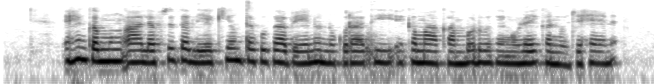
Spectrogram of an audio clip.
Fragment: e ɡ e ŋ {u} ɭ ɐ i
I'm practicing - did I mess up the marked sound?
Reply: no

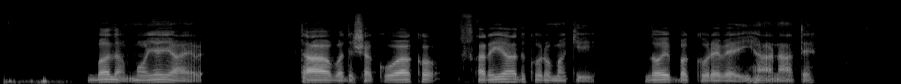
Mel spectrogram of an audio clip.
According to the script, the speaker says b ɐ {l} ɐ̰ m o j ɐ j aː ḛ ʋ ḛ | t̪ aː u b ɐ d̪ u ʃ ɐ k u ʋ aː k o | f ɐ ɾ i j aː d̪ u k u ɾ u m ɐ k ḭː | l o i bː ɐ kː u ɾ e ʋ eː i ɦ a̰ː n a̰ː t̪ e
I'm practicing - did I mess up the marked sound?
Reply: no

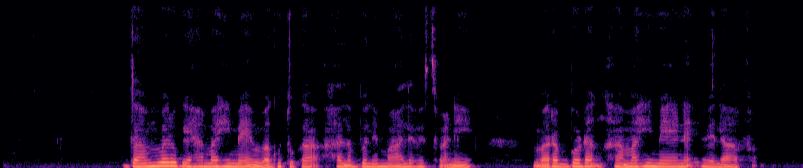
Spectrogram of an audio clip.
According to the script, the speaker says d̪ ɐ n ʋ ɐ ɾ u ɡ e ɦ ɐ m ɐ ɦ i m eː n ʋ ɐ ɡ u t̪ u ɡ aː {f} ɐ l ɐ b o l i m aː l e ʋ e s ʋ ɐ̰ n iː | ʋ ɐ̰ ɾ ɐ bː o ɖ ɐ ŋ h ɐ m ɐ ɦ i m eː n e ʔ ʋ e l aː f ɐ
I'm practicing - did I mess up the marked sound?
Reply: yes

